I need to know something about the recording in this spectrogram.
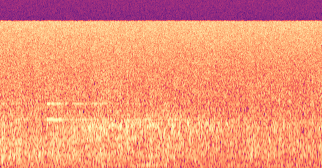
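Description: Wind rushes steadily past a car gliding down under a parachute.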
